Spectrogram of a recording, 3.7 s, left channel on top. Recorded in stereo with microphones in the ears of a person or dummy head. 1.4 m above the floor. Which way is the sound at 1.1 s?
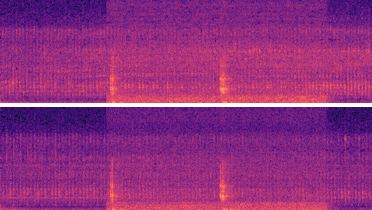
10° right (ahead or behind).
